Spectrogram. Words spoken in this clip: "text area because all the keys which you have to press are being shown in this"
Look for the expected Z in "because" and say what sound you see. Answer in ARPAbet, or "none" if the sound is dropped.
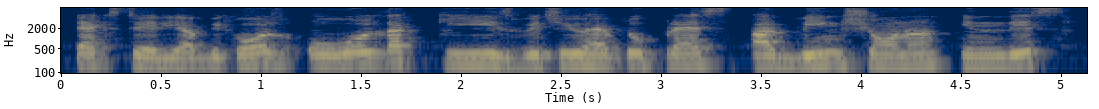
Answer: Z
